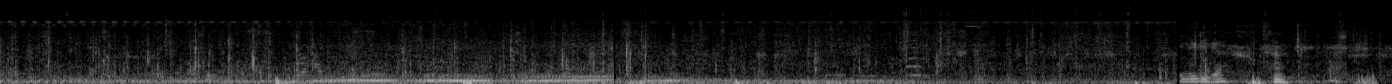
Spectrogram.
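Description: Footsteps scuff along a hard path outdoors.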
